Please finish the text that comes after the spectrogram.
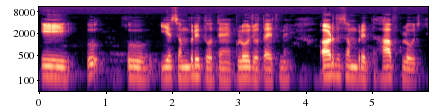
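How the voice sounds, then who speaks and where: A man's voice: medium pitch, a little mellow, lo-fi sound. A man teaching a grammar lecture, repeating key terms, asking rhetorical questions and correcting himself. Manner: self-correcting with "sorry".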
